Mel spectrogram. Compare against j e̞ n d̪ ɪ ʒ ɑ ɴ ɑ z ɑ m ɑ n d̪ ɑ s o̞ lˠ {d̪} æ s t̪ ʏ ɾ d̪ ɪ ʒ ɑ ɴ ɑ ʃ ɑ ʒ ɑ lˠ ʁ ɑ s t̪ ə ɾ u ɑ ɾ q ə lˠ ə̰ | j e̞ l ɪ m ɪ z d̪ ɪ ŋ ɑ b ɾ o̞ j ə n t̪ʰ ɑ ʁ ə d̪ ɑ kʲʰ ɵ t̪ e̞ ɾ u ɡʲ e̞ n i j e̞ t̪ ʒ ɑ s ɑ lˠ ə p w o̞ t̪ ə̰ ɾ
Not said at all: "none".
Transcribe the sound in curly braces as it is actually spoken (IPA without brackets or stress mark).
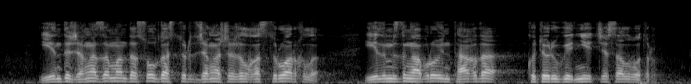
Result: d̪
